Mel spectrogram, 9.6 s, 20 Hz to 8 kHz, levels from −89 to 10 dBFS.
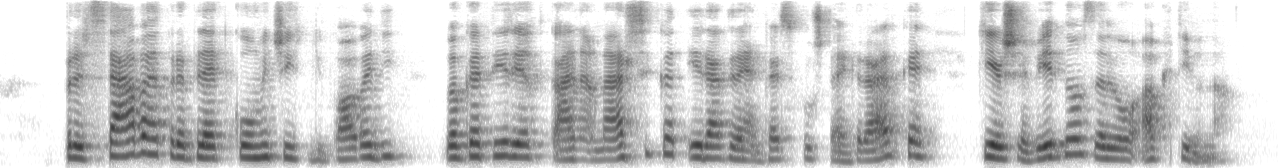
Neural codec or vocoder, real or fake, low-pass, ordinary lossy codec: codec, 16 kHz, 0.8 kbps, ZipCodec; fake; none; none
